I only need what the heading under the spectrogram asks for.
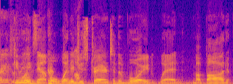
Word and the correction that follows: Mahbod: or, am I pronouncing his name right? Mabod? – It's tough. Mahbod.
